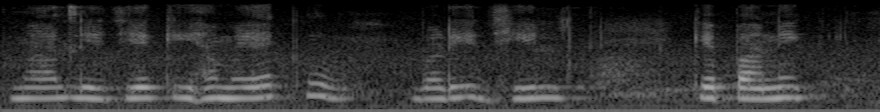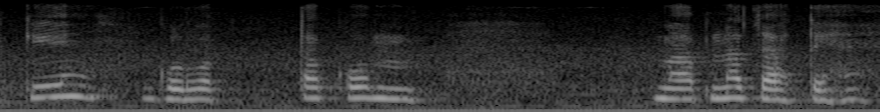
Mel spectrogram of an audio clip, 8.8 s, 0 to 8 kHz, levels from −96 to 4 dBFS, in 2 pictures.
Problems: constant background noise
